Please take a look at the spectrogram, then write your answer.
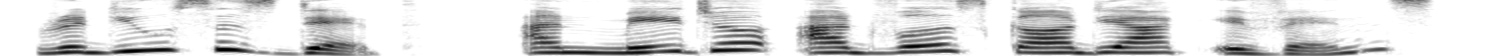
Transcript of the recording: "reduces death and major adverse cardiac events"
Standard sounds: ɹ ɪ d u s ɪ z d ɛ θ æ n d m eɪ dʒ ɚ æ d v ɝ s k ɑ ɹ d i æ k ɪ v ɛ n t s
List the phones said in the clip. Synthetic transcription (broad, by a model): ɹ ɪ d u s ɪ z d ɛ t æ n d m eɪ dʒ ɚ æ d v ɝ s k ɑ ɹ d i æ k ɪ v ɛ n t s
